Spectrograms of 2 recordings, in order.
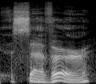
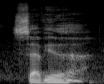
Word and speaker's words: saveur: It would be saveur is probably the best English pronunciation. – Oh, that's English. Yeah. – And we're both wrong. – But if you're going with the French, it'd be saveur.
